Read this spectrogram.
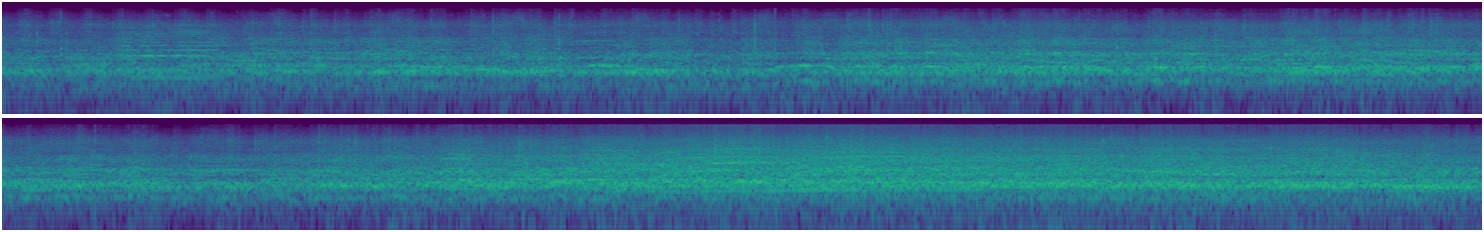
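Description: A large crowd cheers and roars throughout, growing louder.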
